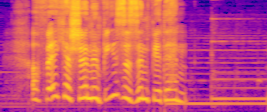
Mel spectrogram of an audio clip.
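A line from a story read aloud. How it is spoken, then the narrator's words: Calling out. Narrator (German): rief sie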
